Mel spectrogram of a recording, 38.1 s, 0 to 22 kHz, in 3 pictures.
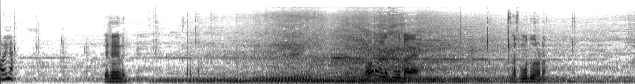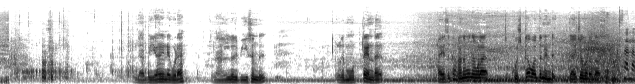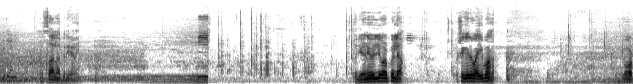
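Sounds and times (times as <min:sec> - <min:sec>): vehicle engine rumble: 0:00.0 - 0:38.0
handling clicks and rustles: 0:12.9 - 0:17.1, 0:29.6 - 0:32.9.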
